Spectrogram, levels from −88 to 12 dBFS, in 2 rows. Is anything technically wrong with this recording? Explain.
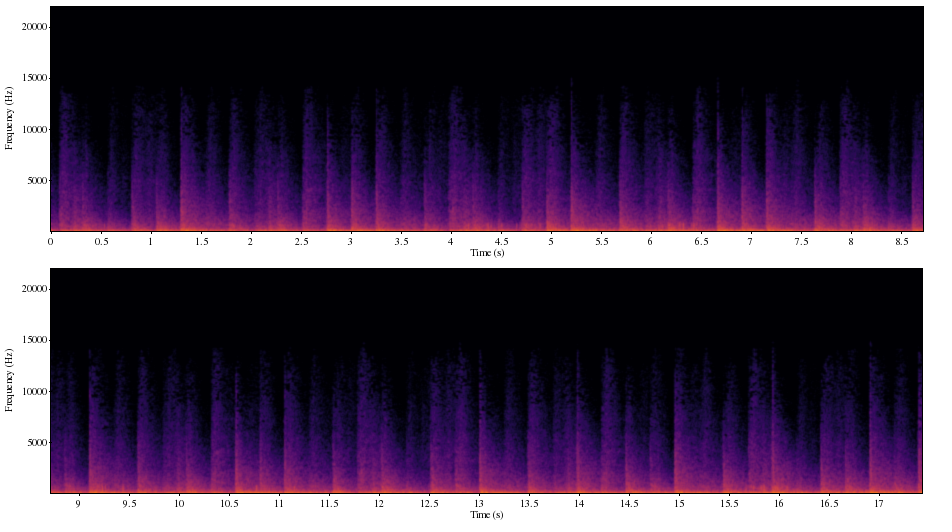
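Yes. DAB burbling occurs at 0.48–0.74, 4.12–5.05, 5.99–6.45, 9.13–9.44, 10.75–11.15 and 15.66–16.08 s. Weak reception lets a small fraction of bit errors slip past error correction. Corrupted samples put short noisy blips into single sub-bands, and corrupted scale factors make sub-bands jump in level for up to a frame.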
